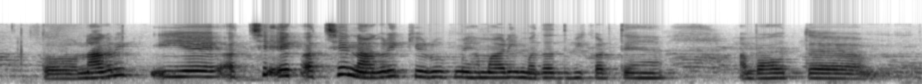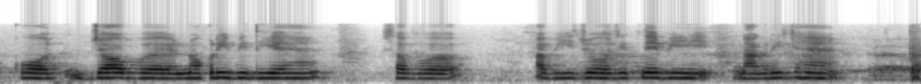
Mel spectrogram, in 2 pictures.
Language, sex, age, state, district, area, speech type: Hindi, female, 45-60, Bihar, Madhepura, rural, spontaneous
